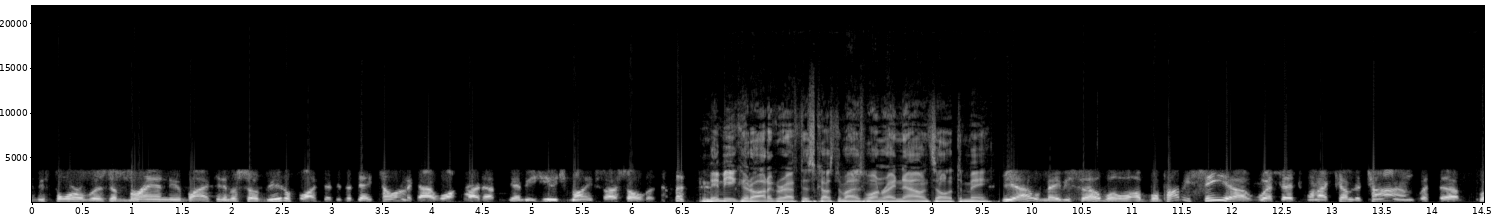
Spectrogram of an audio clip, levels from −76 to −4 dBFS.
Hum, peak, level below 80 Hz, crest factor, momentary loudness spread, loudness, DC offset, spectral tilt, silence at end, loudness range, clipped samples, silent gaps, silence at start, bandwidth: none; -6 dBFS; -40 dBFS; 14 dB; 5 LU; -21 LUFS; under 0.1%; -6 dB/octave; 0 s; 1 LU; under 0.1%; none; 0 s; 13 kHz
